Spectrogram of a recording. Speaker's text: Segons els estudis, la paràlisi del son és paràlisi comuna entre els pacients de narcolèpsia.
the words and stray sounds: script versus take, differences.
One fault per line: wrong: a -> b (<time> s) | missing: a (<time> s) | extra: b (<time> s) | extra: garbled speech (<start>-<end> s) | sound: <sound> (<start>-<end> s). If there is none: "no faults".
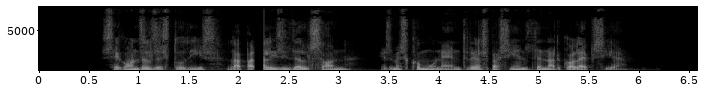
sound: dropout (2.2-2.2 s)
wrong: paràlisi -> més (3.6 s)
